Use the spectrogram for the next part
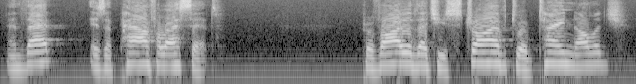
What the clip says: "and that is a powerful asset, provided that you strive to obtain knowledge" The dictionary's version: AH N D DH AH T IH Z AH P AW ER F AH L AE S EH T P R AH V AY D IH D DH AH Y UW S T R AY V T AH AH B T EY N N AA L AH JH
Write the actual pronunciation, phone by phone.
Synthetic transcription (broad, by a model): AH N DH AH T IH Z AH P AW ER F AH L AE S EH T P R AH V AY D IH D DH AH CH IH S T R AY V T AH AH B T EY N N AA L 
